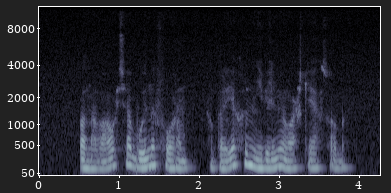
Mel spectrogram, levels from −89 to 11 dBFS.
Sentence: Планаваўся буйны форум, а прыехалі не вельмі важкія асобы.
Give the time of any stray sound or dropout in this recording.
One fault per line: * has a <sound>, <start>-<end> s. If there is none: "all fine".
all fine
